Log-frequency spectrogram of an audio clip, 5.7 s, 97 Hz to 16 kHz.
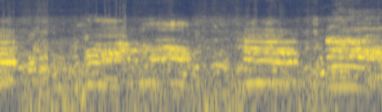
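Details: Sahiwal bull calves at Ambari livestock market, Dinajpur, Bangladesh, 27 May 2024; three long, wavering moos, each about a second long, stand out over a dense murmur of market chatter.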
